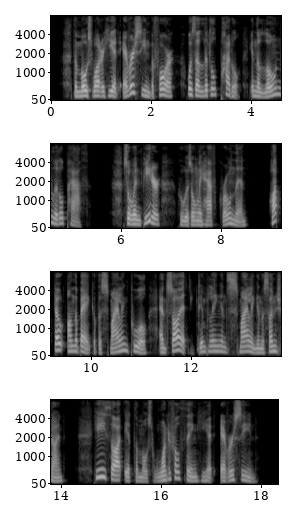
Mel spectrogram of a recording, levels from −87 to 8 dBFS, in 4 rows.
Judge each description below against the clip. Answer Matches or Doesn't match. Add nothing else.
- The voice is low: Doesn't match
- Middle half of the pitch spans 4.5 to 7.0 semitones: Matches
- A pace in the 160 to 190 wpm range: Matches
